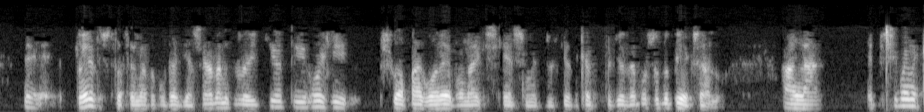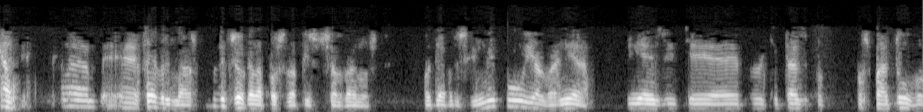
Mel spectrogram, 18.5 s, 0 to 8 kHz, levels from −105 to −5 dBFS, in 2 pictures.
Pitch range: 105-155 Hz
